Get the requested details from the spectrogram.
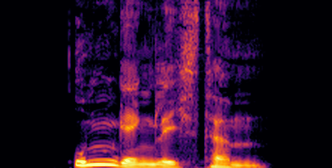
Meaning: strong dative masculine/neuter singular superlative degree of umgänglich
- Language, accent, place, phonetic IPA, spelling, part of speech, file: German, Germany, Berlin, [ˈʊmɡɛŋlɪçstəm], umgänglichstem, adjective, De-umgänglichstem.ogg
